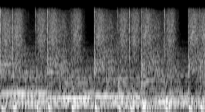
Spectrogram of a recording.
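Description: Electronic background music with a steady fast beat and sustained synth notes.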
